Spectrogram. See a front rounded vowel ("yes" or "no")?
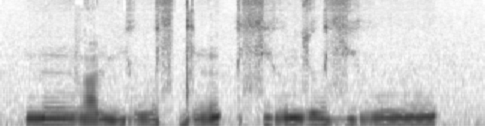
no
